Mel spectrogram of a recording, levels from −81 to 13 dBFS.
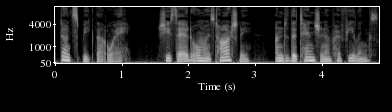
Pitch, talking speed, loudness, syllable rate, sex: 150 Hz, 175 wpm, -19 LUFS, 4.7 syllables/s, female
